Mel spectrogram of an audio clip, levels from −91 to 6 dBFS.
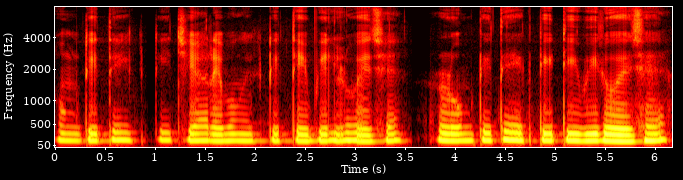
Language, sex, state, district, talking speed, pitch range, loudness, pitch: Bengali, male, West Bengal, Cooch Behar, 125 wpm, 145-155 Hz, -17 LUFS, 150 Hz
